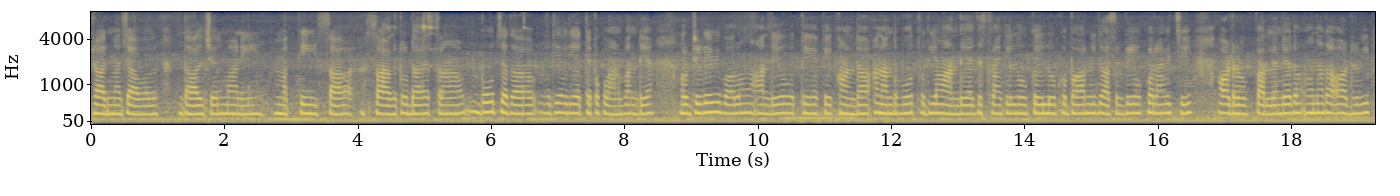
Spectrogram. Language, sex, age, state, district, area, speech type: Punjabi, female, 30-45, Punjab, Gurdaspur, urban, spontaneous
